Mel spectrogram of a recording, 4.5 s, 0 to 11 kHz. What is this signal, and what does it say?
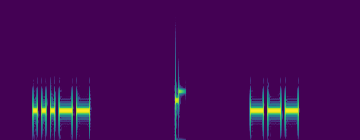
Morse code, heard as a keyed tone, about 22 wpm, 700 Hz. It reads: 3 O
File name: Single-Letter-Number-22wpm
